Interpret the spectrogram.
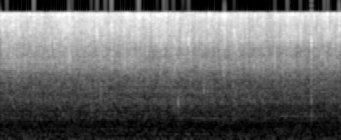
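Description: Freshwater prawns in a thick onion masala sizzling steadily in a pan on the heat, an even hiss with faint pops.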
